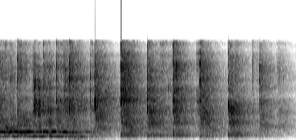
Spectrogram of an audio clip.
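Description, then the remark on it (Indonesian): A burst of hand clapping as a challenge segment begins, dense and fairly loud, with several sharper claps standing out at an uneven rhythm. A faint high tone lingers briefly at the start; no one speaks. “Tepuk tangan dulu teman-teman.”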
